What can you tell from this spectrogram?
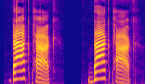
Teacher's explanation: As you can tell, the first syllable is stressed, which means it's longer, louder, and higher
